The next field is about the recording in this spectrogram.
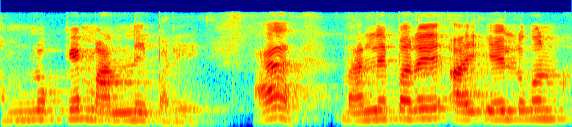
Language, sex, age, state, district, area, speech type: Hindi, female, 60+, Uttar Pradesh, Varanasi, rural, spontaneous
